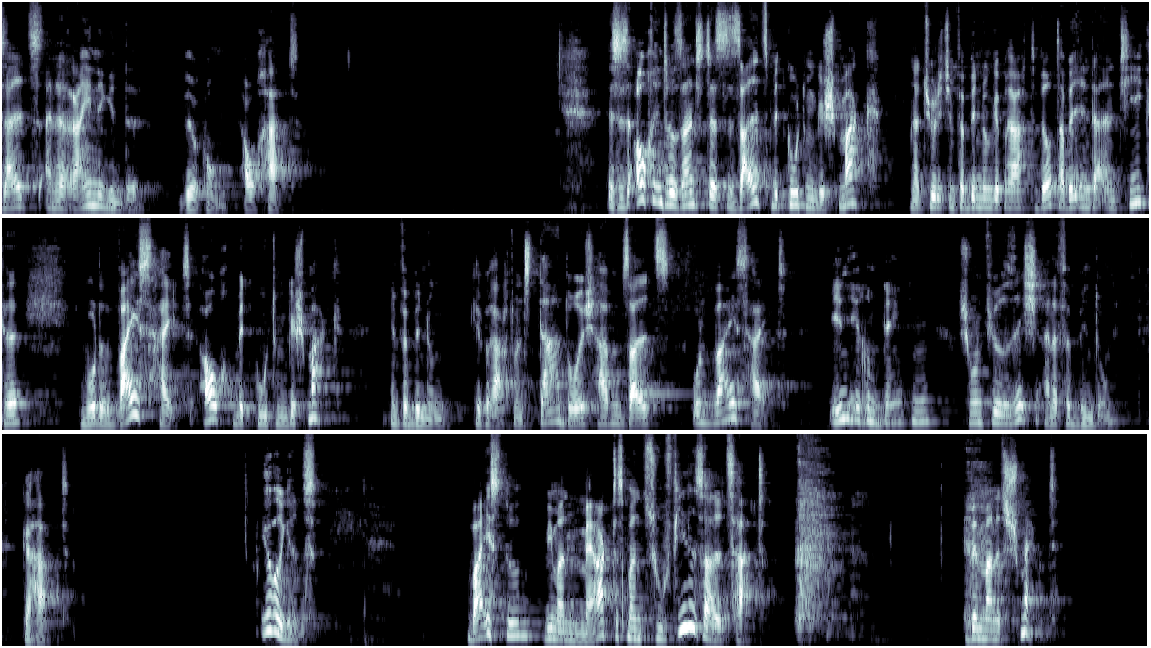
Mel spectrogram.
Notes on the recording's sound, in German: Predigt aus dem Gottesdienst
